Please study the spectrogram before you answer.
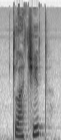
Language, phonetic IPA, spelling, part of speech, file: Czech, [ˈtlat͡ʃɪt], tlačit, verb, Cs-tlačit.ogg
- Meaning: 1. to push 2. to jostle (in a crowd)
